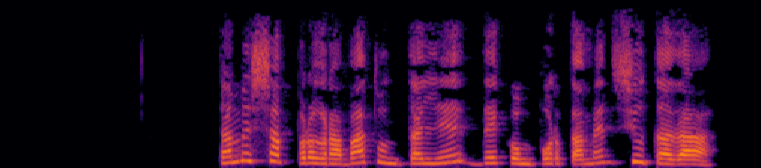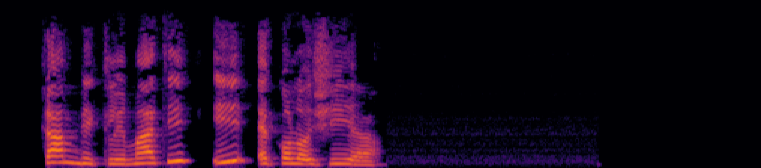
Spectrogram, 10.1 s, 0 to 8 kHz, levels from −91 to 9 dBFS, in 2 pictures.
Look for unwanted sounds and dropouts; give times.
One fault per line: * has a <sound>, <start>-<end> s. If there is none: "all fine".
all fine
